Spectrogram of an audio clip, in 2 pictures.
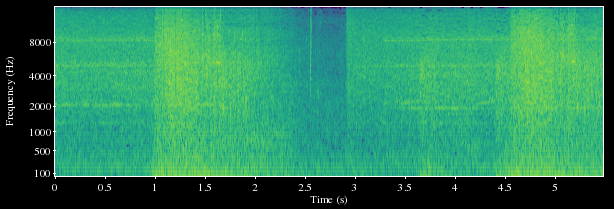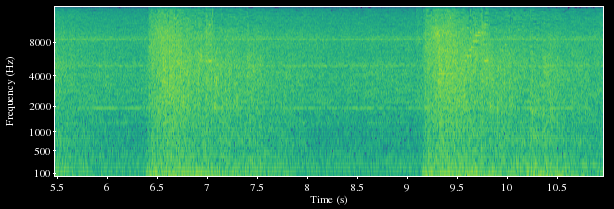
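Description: Explosions boom in short bursts.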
